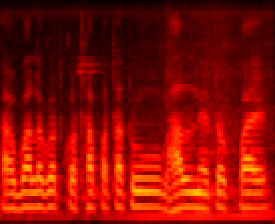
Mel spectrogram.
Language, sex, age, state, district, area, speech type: Assamese, male, 60+, Assam, Nagaon, rural, spontaneous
